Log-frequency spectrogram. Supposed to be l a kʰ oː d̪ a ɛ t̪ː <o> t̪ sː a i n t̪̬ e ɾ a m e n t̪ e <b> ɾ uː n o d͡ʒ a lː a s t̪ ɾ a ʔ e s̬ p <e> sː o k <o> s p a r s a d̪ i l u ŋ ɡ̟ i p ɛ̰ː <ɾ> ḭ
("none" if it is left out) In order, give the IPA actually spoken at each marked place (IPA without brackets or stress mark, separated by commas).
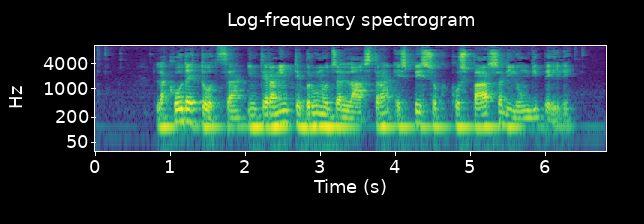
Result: o, b, e, o, l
